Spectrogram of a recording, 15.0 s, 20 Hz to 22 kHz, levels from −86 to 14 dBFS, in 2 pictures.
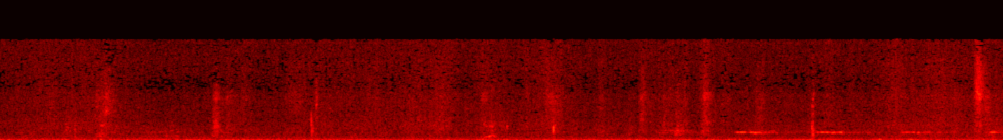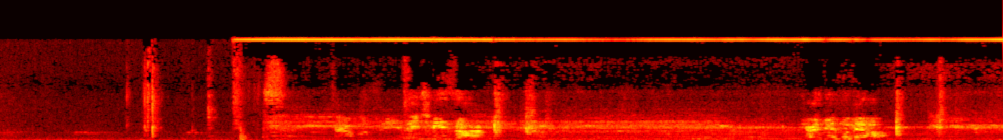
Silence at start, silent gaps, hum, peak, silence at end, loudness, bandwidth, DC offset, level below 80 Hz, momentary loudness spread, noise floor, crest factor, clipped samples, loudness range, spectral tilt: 0.75 s; none; none; -4 dBFS; 0 s; -19 LUFS; 16.5 kHz; under 0.1%; -60 dBFS; 14 LU; -52 dBFS; 22 dB; under 0.1%; 18 LU; -0.5 dB/octave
